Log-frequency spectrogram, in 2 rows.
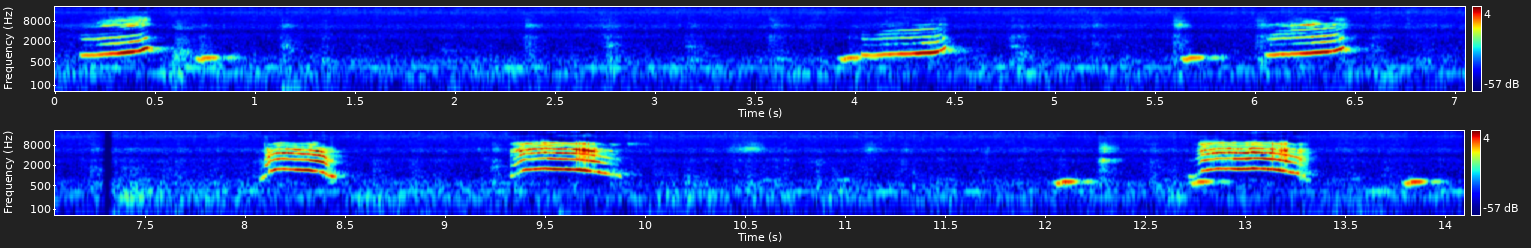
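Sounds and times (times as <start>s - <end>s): parrot calling: 0.1s - 0.6s, 4.0s - 4.6s, 6.0s - 6.6s, 8.0s - 8.6s, 9.3s - 10.0s, 12.1s - 14.0s.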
